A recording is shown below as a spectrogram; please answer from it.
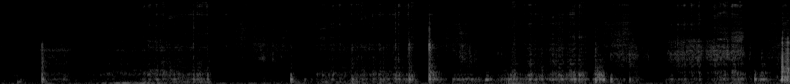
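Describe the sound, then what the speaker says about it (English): Scissors snipping out handmade paper tags for a junk journal, a run of close, dry cuts and rustling paper strokes with brief pauses between them, no talking. "And then we're just going to cut them out."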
